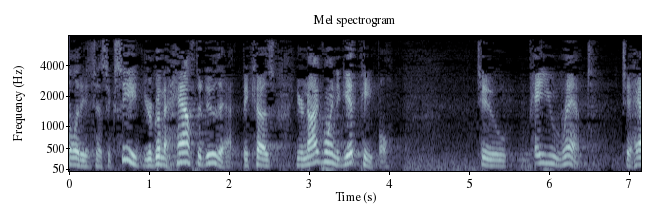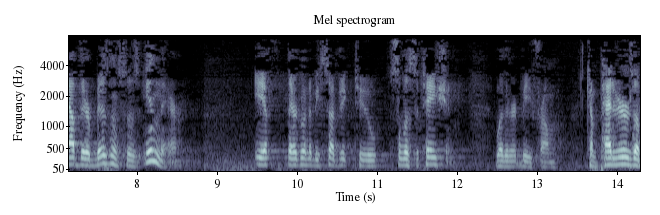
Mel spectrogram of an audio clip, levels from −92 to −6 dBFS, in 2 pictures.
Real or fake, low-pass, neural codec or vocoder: real; 7.2 kHz; none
